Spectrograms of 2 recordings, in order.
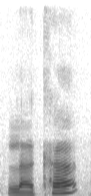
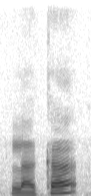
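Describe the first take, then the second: No difference in how they are said.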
